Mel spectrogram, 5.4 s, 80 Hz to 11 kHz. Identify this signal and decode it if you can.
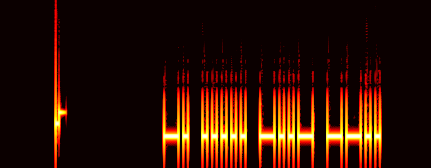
Morse code, heard as a keyed tone, about 20 wpm, 700 Hz. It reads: N5XZ
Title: Easy Call Signs Repeated 2x - 20wpm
